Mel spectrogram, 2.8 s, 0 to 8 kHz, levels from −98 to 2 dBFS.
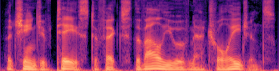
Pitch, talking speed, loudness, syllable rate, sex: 85 Hz, 215 wpm, -18 LUFS, 6.4 syllables/s, male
